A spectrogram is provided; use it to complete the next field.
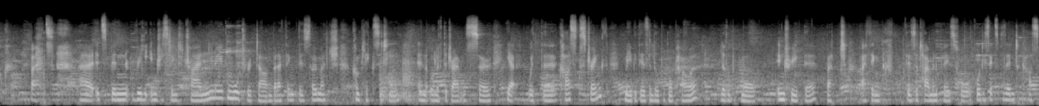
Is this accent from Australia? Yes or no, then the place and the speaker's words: no; South Africa; now in London, United Kingdom; I'm originally from South Africa and I now live in London.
